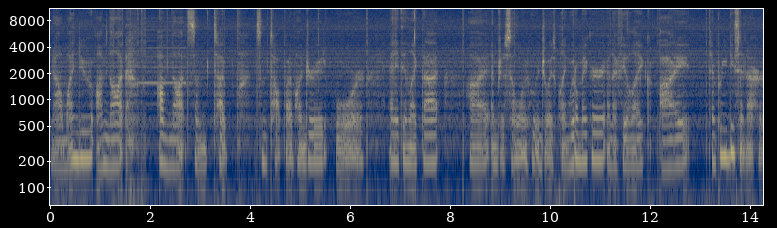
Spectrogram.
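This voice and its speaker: There is noticeable background noise. Over it, a woman speaks at a fairly slow pace. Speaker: gamer. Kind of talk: casual gameplay commentary. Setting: home recording, poor microphone.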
